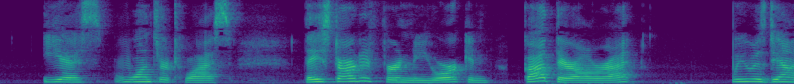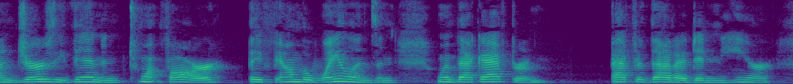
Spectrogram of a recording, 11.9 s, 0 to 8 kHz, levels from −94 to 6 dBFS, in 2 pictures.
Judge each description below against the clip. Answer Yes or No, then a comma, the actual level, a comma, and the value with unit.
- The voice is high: Yes, high, 210 Hz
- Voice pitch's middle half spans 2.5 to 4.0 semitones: Yes, average, 2.9 semitones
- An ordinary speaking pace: Yes, average, 185 wpm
